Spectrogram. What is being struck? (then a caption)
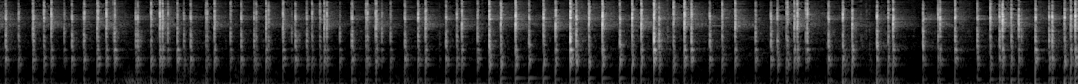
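Small glass perfume bottle with liquid. Fingernails rapidly tap and scratch the glass sides of a small glass perfume bottle with gold trim and liquid inside. The result is a dense run of sharp, bright clicks and scratchy rasps, with very short ring and little low-end weight.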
